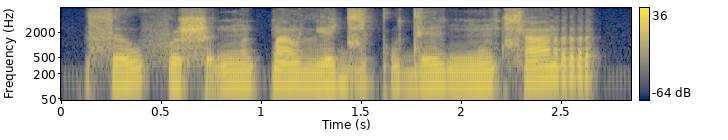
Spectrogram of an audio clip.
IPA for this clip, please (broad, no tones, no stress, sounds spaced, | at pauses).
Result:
s ə u̯ f ə ʂ ɛ̰ ŋ ə̃ y̯ k͡p ã u̯ lʲ ɛ d͡ʑ e kʷʼ ɪ d e i̯ ŋ ũ t͡ɕʰ ã r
